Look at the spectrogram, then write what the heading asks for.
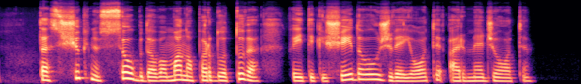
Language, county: Lithuanian, Vilnius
